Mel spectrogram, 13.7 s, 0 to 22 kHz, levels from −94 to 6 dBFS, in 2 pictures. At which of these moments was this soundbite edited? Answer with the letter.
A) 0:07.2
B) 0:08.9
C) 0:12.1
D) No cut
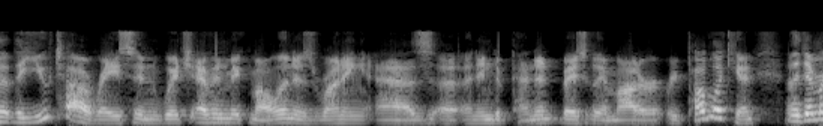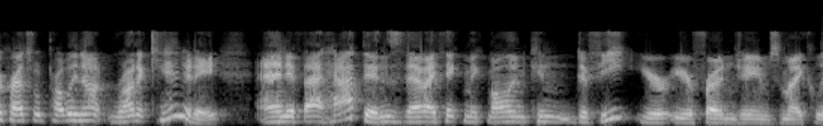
D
